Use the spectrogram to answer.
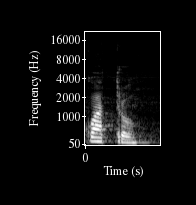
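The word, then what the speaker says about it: quattro: बाद है चार चार को बोला जाता है क्वात्रो क्य यू ए T double T आर ओ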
